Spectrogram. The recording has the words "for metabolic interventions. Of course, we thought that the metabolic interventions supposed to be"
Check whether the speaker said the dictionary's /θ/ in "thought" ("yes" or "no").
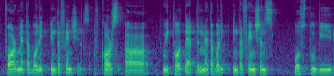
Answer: no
